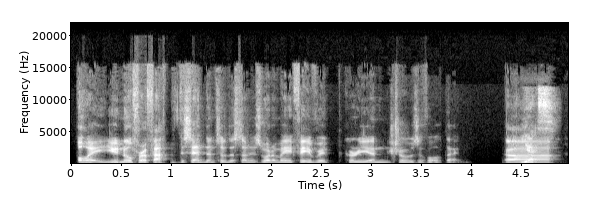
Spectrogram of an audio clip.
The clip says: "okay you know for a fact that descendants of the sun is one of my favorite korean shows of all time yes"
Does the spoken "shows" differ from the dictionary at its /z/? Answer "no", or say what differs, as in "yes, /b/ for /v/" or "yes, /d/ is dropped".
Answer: no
